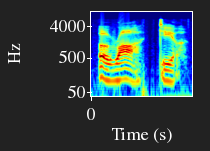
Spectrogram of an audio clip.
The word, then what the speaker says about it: Aradia: novels aren't canon so it is pronounced a raw deal that makes sense although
